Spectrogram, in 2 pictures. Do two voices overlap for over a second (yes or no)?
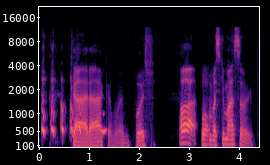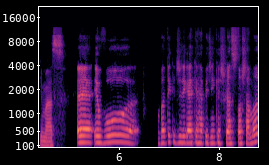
no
